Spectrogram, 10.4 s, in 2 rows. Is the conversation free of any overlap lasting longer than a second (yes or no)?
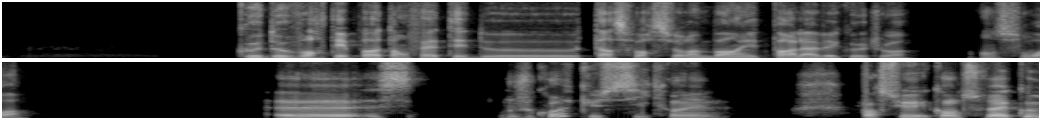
yes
